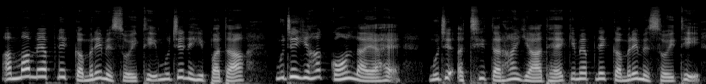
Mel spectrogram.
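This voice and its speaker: An anxious, defiant young daughter, voiced by a woman narrator in a read-aloud story. She is insistent and sharp-tongued, pitched a touch above the narrator's own voice. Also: animated, close to an everyday voice. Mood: worried.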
